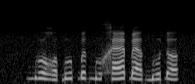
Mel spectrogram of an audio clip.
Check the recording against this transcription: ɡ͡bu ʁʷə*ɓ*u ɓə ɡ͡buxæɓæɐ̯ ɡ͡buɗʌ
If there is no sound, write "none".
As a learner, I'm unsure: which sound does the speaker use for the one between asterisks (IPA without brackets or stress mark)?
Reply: ɓ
